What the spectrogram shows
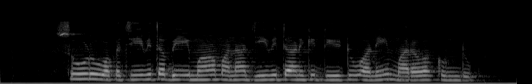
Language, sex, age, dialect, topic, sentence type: Telugu, female, 25-30, Telangana, banking, statement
